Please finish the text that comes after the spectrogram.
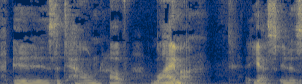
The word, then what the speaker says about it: Lima: after lime Connecticut so you can kind of see where you get that lime Lima word from the way we pronunciate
